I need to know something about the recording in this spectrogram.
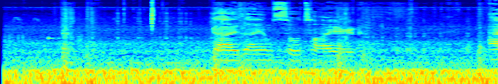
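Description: Steady low rumble of a moving car heard from inside the cabin, starting abruptly, with a man's voice briefly about halfway through.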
